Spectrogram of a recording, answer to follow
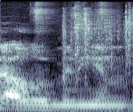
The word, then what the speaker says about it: aluminium: I don't know glute aluminium or aluminum chassis if you were Canadian like myself who's pronounce it aluminium aluminium but aluminium just sounds so much cooler right front longitudinal engine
